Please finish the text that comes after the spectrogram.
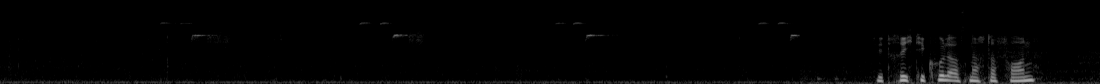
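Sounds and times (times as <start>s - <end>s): small bird calling: 1.5s - 2.5s, 3.5s - 4.5s, 5.5s - 8.2s.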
